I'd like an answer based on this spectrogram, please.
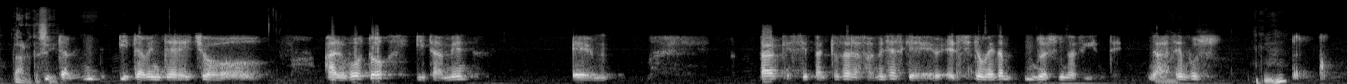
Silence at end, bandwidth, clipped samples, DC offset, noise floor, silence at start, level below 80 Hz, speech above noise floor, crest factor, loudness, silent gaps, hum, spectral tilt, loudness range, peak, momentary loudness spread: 0.2 s; 15 kHz; under 0.1%; under 0.1%; -58 dBFS; 0.15 s; -48 dBFS; 41 dB; 18 dB; -18 LUFS; none; none; -5 dB/octave; 4 LU; -2 dBFS; 16 LU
